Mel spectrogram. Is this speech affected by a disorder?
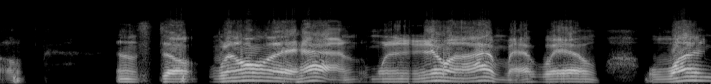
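Yes: ALS.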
